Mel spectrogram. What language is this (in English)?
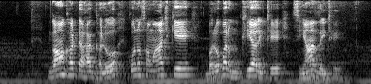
Chhattisgarhi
